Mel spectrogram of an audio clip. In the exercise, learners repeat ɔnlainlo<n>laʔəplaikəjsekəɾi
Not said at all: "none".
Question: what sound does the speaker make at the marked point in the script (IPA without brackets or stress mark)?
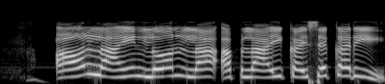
n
